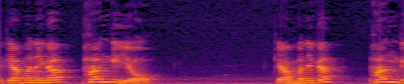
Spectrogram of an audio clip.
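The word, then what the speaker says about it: péngyou: को इकट्ठा कर दिया जाए तो क्या बनेगा, फंग यो, क्या बनेगा, फंग यो फंग यो, और इसका मतलब क्या है, फ्रेंड यानी दोस्त, फंग यो, कैसे, फंग यो दोस्त।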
